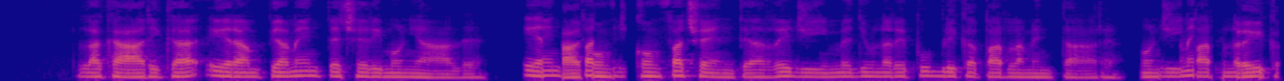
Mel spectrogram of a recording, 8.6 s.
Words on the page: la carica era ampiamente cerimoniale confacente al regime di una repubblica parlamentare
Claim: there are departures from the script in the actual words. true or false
true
